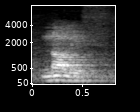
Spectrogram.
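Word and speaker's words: knowledge: ইজিই নলিস তো এখানে কে এন একসাথে সংযুক্ত হওয়ার কারণে এখানে আমরা দন্তন নয় প্রতি উচ্চারণ করেছি অর্থাৎ কে বাদ দিয়ে এন এর উচ্চারণ করেছি no knife need নলেজ সি you next video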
